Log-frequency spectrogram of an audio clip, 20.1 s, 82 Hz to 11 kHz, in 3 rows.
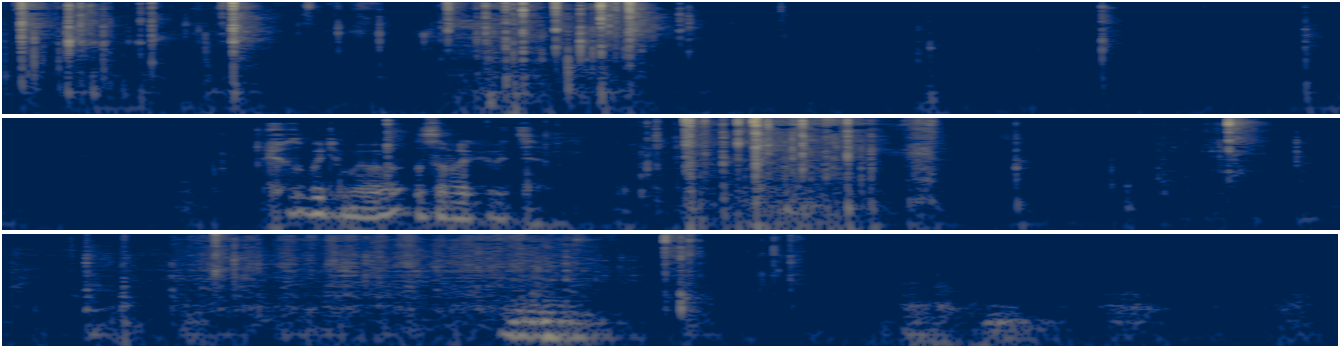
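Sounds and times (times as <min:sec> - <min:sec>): plastic packaging crinkling: 0:00.0 - 0:04.0, 0:09.7 - 0:11.4, 0:14.2 - 0:17.4.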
